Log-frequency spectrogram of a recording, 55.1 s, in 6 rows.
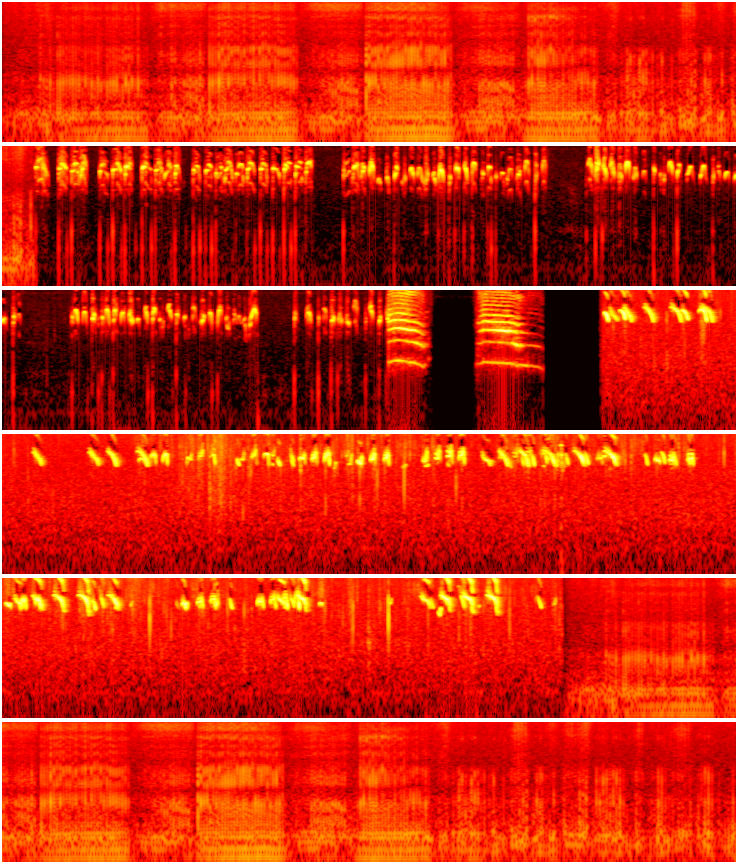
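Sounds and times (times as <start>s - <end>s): chicks peeping: 9.6s - 18.6s, 19.2s - 23.4s, 25.8s - 43.8s
louder lower chick call: 23.2s - 23.7s, 24.3s - 25.1s.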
